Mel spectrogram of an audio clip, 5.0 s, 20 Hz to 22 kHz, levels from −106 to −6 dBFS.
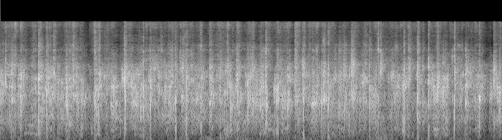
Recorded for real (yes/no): no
